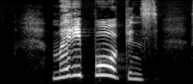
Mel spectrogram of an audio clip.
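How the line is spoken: Frightened, trembling cry. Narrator (Ukrainian): скрикнула Джейн тремтячим голосом, бо їй раптом не знати чому зробилося страшно

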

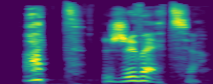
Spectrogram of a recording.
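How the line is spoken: Old woman's cracked-bell bark. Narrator (Ukrainian): гаркнула стара, мов, у розбитого дзвона вдарила

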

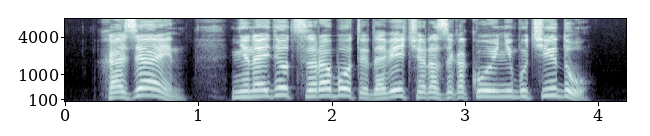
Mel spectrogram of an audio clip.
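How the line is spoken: Shout. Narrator (Russian): девушка крикнула

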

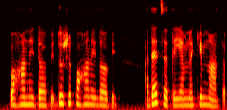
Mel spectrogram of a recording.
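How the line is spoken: Whispered. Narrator (Ukrainian): прошепотів Гаррі

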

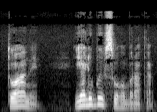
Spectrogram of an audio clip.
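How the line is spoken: Calm. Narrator (Ukrainian): Потім він спокійно промовив

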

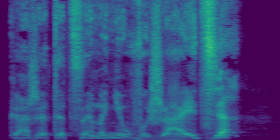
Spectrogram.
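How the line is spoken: Hoarse rasp. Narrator (Ukrainian): прохрипів Муді

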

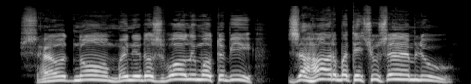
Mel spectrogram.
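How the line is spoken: Someone shouting. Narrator (Ukrainian): крикнув хтось

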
